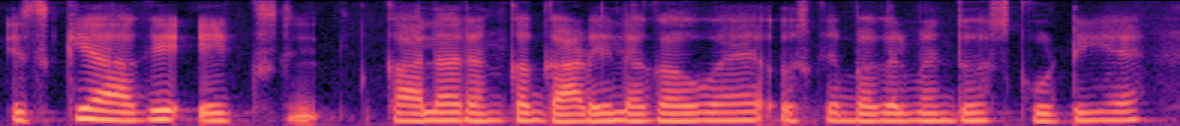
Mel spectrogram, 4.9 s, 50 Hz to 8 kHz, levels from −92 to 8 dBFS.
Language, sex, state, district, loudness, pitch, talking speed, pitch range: Hindi, female, Jharkhand, Ranchi, -16 LUFS, 185 Hz, 195 wpm, 180-195 Hz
